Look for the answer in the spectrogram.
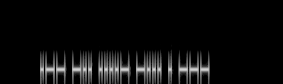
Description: Morse code, heard as a keyed tone, about 44 wpm, 700 Hz. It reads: WD4BEO
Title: USA Call Signs 45wpm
